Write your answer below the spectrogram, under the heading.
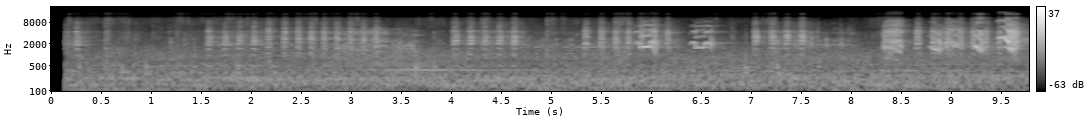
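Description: A parrot gives harsh, raspy squawks and chattering bursts in quick repeated runs, loudest near the end, over a low background hiss.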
